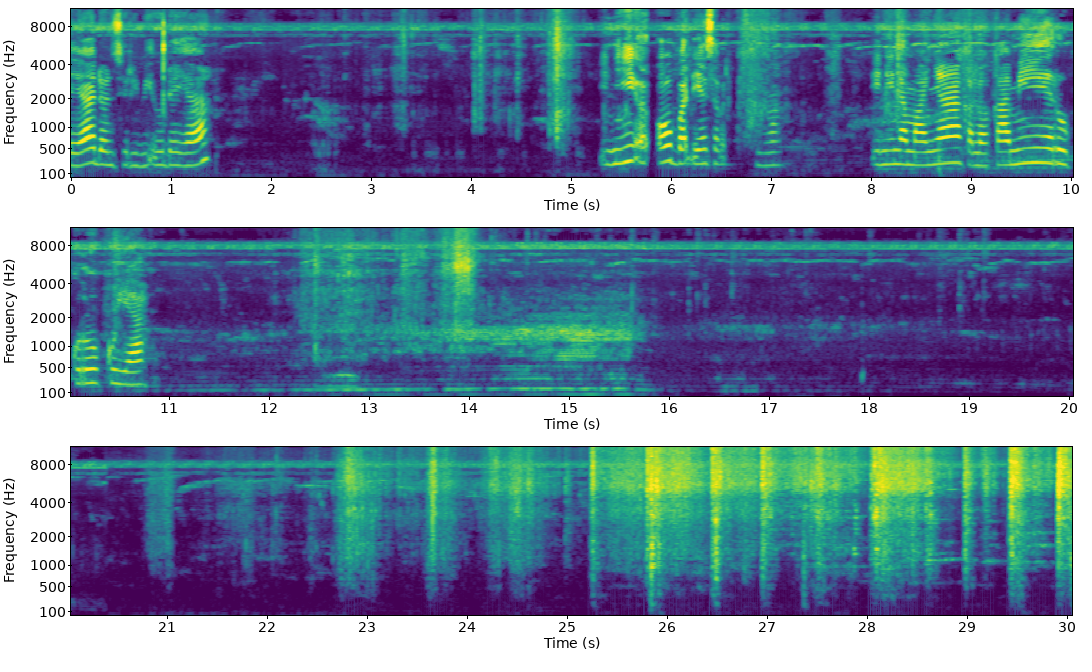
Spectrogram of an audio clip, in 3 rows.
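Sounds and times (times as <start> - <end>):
hand hoe scraping dry soil: 24.3 - 30.0.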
